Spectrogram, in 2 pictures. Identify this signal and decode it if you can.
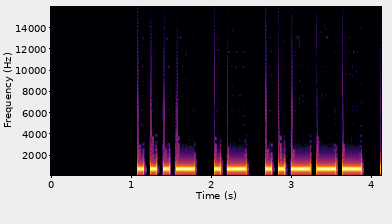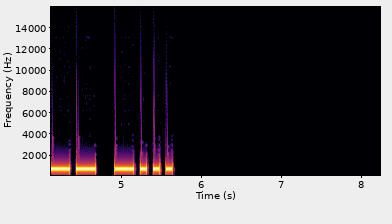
Morse code, heard as a keyed tone, about 15 wpm, 700 Hz. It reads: VA2MB
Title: DXCC-100 Call Signs - 5 Characters - Repeated 3x - 15wpm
